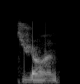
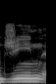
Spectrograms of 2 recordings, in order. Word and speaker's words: Jean: It is actually technically supposed to be pronounced Jean. – Huh. – It was one of those things where it was like he like people started calling him Gene, and he was like, all right, like I'm not going to correct people.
